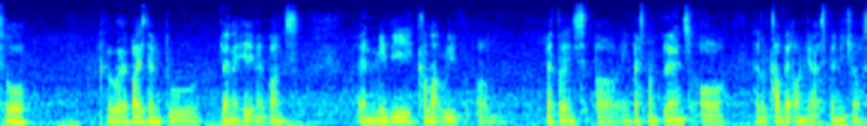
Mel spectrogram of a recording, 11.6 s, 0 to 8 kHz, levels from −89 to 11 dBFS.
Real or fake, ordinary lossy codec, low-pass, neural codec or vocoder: fake; none; 7.2 kHz; codec, 44.1 kHz, 7.8 kbps, Pupu-Codec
